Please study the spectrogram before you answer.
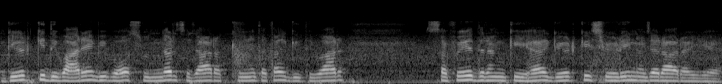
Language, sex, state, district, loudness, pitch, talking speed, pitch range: Hindi, male, Bihar, Araria, -24 LUFS, 175 Hz, 190 wpm, 165-185 Hz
